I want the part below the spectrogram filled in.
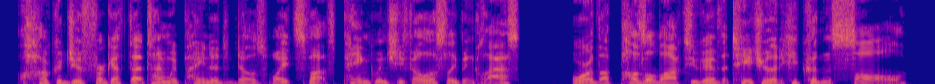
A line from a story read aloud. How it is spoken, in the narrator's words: A chuckle escaped the raccoon's muzzle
